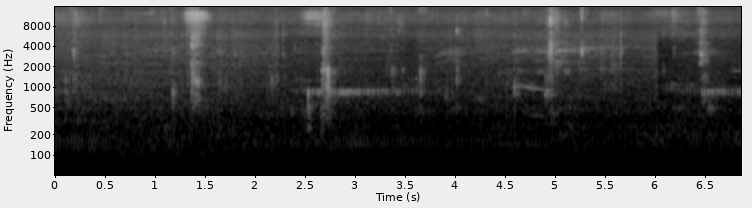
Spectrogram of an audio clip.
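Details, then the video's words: Young macaque from a Siem Reap Province troop in Cambodia, crying for its mother as a rougher playmate bothers it: thin tonal whimpers, one sliding downward, repeated irregularly among soft clicks and rustles. "Poor baby monkey Anissa crying loudest call mum Anna help"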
